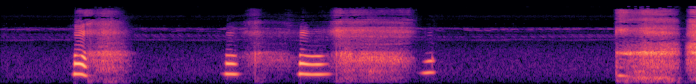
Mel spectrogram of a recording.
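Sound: yawn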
